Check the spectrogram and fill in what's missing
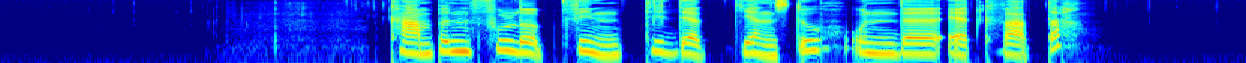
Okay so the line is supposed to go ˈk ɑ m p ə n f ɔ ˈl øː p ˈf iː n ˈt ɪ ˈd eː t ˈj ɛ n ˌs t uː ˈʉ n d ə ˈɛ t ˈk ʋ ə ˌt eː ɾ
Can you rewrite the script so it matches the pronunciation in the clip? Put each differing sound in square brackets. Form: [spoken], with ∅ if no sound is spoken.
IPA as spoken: ˈk ɑ m p ə n f ɔ ˈl øː p ˈf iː n ˈt ɪ ˈd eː t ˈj ɛ n ˌs t uː ˈʉ n d ə ˈɛ t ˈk ʋ [ɑ] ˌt eː ɾ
